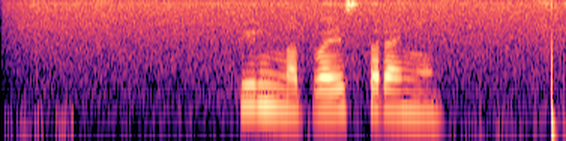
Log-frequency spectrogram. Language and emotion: Russian, neutral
